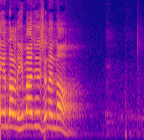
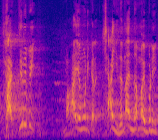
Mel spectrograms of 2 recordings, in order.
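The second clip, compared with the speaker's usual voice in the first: hushed mutter of revulsion; imitated disgust; 10 dB quieter than usual. Preacher acts a passenger beside someone vomiting, muttered disgust. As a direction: turn away and mutter in disgust.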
